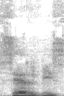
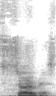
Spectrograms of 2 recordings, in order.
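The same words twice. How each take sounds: First: It is said in a Spanish-speaker's accent. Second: It is said in a Brooklyn New York accent. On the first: "not service" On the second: "Motherfucker said service like he was from Brooklyn"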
